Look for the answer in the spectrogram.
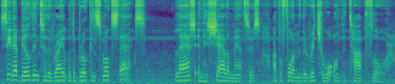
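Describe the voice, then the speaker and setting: Protective witch mentor, lowish voice, slow n earnest, audio drama, noisy ambience behind. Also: steady tone, darkish tone. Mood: guiding, grave. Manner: earnest, deliberate. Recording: noticeable ambient noise behind voice.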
